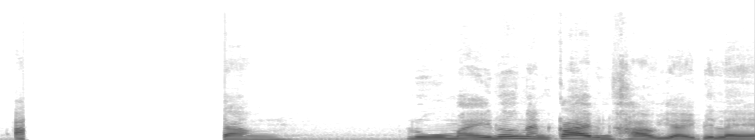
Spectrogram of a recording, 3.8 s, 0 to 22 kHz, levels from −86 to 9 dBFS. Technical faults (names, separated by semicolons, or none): audio dropout to silence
